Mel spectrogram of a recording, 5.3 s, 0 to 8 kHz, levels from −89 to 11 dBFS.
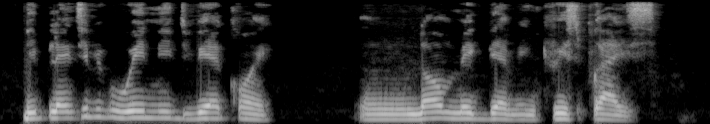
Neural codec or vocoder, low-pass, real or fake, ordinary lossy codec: none; 7.2 kHz; real; none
